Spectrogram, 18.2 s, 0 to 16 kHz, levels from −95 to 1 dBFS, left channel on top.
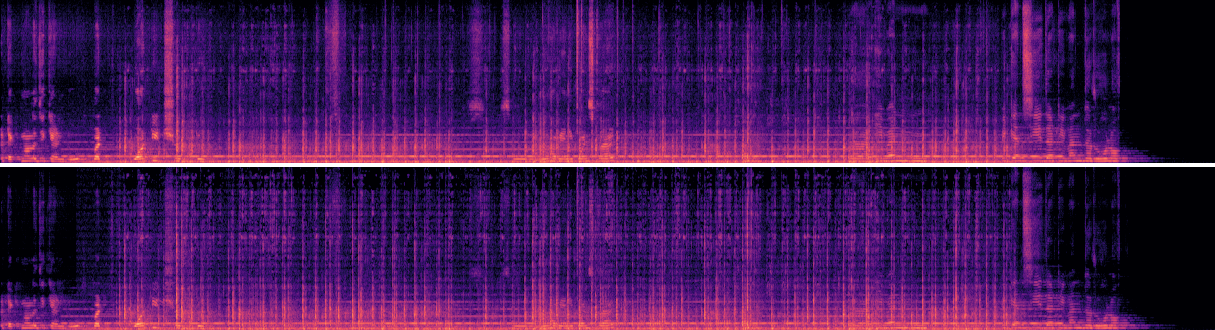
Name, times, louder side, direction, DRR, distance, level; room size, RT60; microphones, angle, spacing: voice 1, 0.0-1.6 2.0-3.1 7.5-9.2, left 2 dB, 85° left, 1.6 m, -29 dB
sound 1, 0.9-15.9, left 2 dB, 5° right, 1.2 m, -34 dB
sound 2, 1.2-15.2, right 1 dB, 75° right, 4.2 m, -32 dB
voice 2, 12.7-14.1 15.0-16.8, left 2 dB, 40° left, 1.6 m, -32 dB
23.5 x 19.5 x 7.9 m
head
